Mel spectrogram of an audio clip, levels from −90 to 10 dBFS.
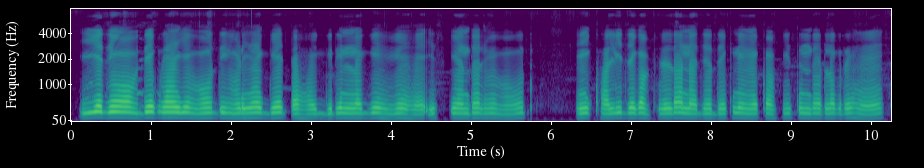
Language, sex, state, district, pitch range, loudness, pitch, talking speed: Maithili, male, Bihar, Supaul, 120-130 Hz, -25 LUFS, 125 Hz, 170 wpm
